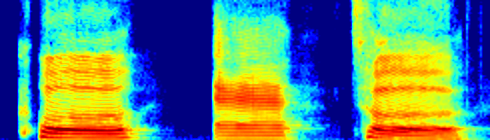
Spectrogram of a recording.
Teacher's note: And I'm like, well, because you're adding a schwa sound, which is an extra schwa onto the end of the sound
